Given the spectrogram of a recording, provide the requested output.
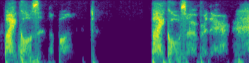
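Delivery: soft whispered warning; whispered alarm. Retold or imitated. Missus Brody warning her husband, whispered. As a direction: breathe it out in a whisper. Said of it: "Missus Brody's like".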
